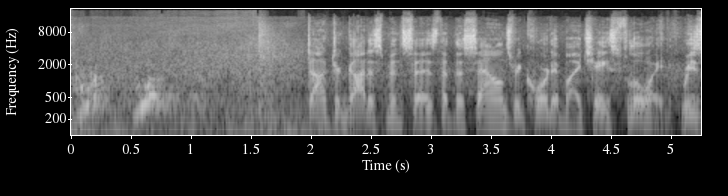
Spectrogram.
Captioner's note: whooping sound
